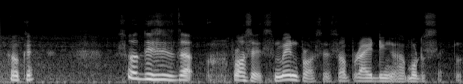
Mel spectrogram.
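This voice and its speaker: A man's high-pitched voice with a Bengali accent, very wide pitch swings and a moderate pace, in a dry, close recording with no echo. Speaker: motorcycle vlogger. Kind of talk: tutorial. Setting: outdoors.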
